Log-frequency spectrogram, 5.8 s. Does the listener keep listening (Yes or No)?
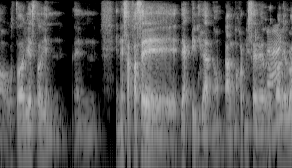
No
